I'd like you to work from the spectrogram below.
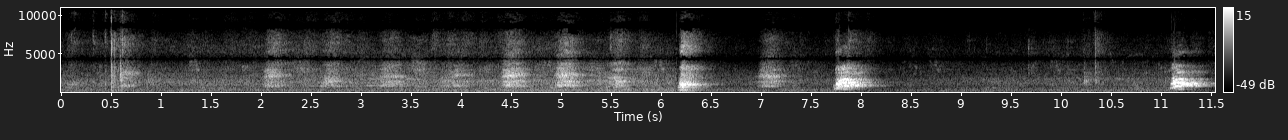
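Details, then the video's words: A puppy barking near a veranda where wild birds and crows come to feed: scattered sharp yapping barks, a few louder ones standing out over steady background noise. "강아지 짓는 소리"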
